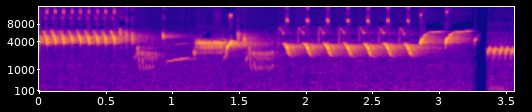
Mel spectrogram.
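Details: Canary singing: a rapid high trill, a brief buzzy phrase, then a series of repeated downward-swooping whistled notes about five per second, ending in a rising sweep and a short buzzy roll.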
